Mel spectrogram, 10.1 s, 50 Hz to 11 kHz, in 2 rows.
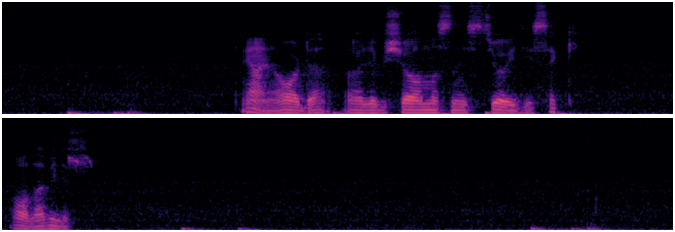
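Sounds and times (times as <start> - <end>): computer mouse clicks: 9.2 - 9.6.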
